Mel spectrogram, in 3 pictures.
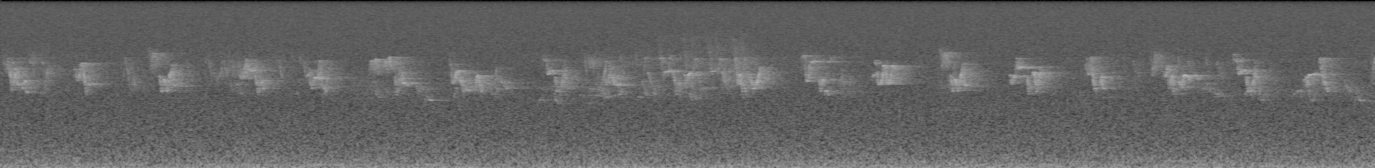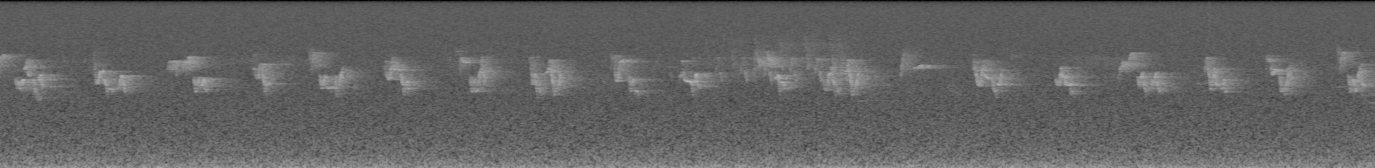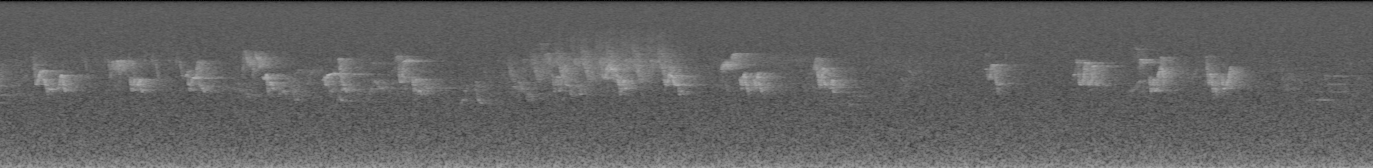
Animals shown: Red-eyed Vireo (Vireo olivaceus), Hermit Thrush (Catharus guttatus), Ovenbird (Seiurus aurocapilla)

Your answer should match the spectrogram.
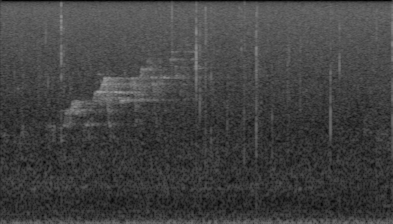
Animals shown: Swainson's Thrush (Catharus ustulatus)

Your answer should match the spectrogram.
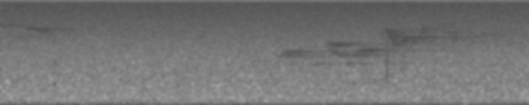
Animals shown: Swainson's Thrush (Catharus ustulatus), Brown Creeper (Certhia americana)

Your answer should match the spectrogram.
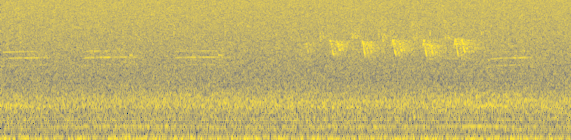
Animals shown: Red-breasted Nuthatch (Sitta canadensis), Ovenbird (Seiurus aurocapilla)

